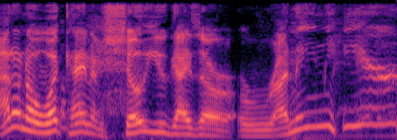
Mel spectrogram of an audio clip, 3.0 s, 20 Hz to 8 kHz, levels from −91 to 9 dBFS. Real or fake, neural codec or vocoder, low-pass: real; none; 7.2 kHz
